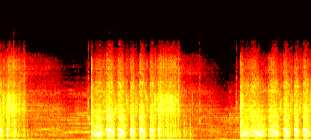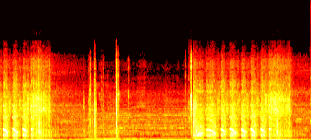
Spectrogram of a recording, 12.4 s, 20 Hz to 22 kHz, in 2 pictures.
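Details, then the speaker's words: Turbo H2B car with a newly installed distributor on a battery jumper: three bursts of rhythmic starter cranking that never catch. It cranks but won't start. "oh why why why won't it start oh my god it's almost"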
